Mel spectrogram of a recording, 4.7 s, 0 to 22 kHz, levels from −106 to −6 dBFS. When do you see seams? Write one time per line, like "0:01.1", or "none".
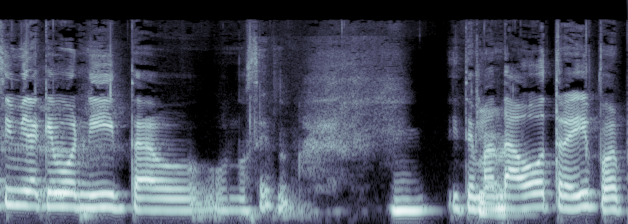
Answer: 0:02.1

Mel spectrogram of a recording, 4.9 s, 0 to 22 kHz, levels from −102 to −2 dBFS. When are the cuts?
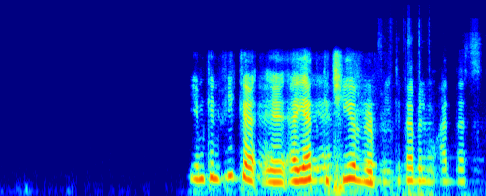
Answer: none

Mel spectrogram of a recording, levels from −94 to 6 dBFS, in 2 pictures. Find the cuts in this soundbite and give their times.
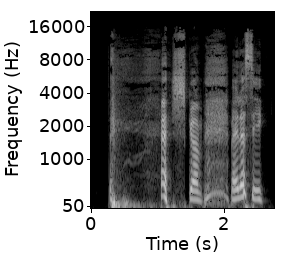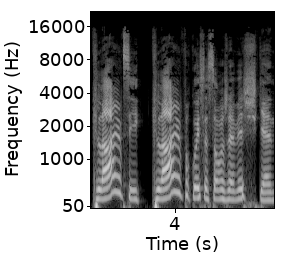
0:03.2

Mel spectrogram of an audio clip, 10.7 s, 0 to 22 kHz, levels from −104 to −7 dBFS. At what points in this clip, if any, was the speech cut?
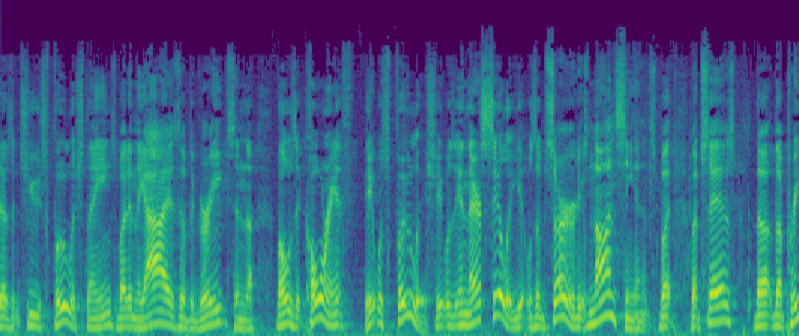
0:04.8
0:06.4
0:07.8
0:09.3

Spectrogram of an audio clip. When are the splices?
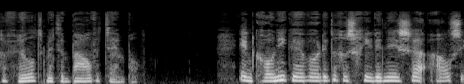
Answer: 0:00.9
0:02.2
0:03.3

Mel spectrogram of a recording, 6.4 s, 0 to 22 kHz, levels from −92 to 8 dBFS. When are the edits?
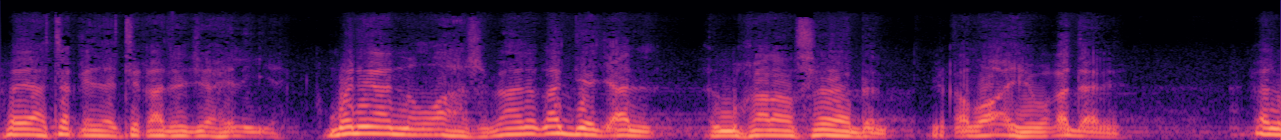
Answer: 0:01.5
0:04.6

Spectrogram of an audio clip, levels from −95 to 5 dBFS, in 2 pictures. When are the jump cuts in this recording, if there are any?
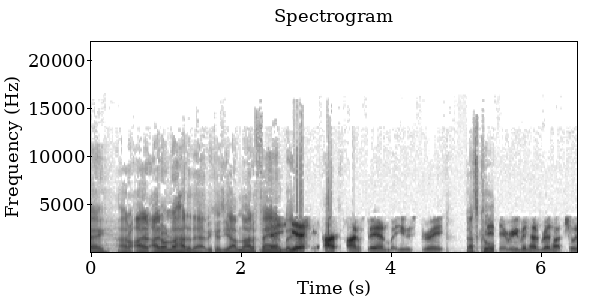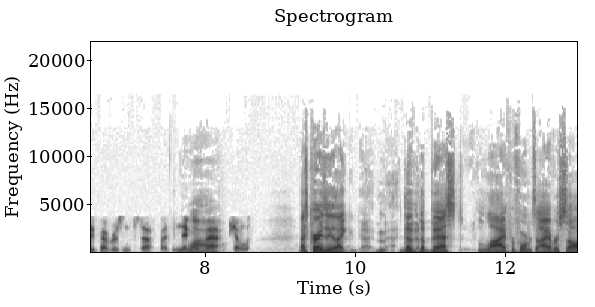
0:01.3
0:03.6
0:05.4
0:10.9

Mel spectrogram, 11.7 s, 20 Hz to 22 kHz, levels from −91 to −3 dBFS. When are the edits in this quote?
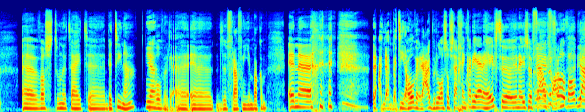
0:02.8

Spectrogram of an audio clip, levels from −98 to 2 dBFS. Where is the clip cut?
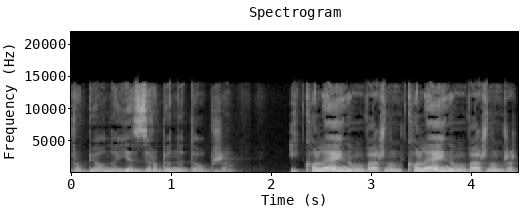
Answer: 0:01.8
0:03.3

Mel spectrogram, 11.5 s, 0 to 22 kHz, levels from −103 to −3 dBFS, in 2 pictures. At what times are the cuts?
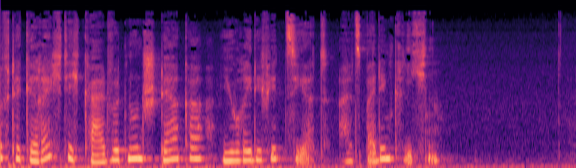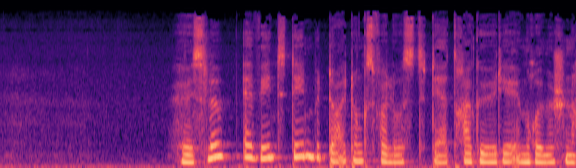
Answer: none

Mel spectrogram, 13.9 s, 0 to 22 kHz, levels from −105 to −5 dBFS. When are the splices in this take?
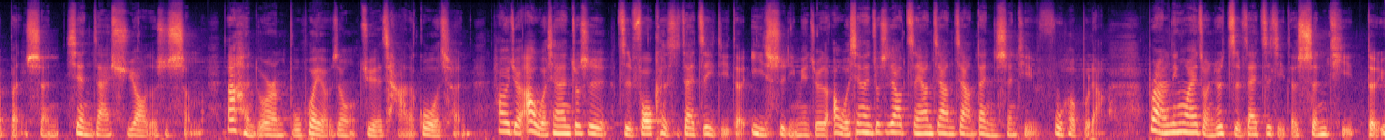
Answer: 0:12.4

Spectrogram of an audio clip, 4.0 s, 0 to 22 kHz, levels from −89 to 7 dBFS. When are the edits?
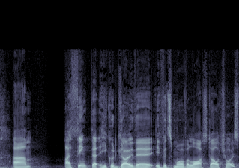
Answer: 0:01.1

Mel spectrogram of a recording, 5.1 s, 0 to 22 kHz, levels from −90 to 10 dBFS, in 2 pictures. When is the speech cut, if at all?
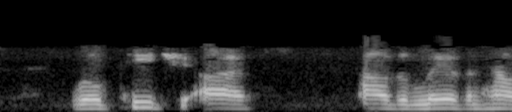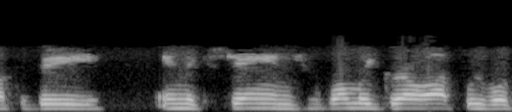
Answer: none

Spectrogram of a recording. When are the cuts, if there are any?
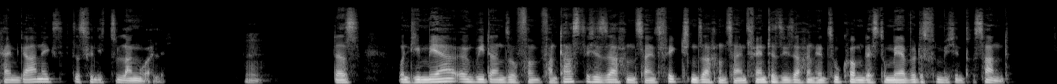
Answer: none

